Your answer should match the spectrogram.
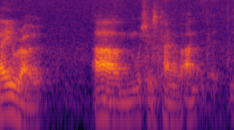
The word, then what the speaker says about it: Dero: pronounced I mean most people now seem to pronounce Deo as dero but he actually pronounced d dero um which is kind of so pres he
